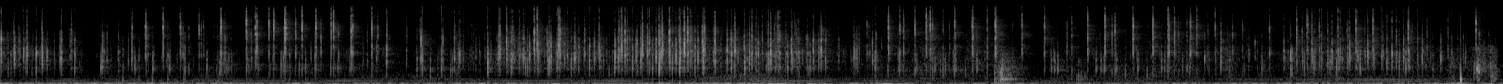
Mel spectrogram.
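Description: Fingertips tap and scratch a black hollow plastic gamepad close to the microphone. A steady stream of quick, dry plastic clicks and crinkly scratching fills the clip, bright and crisp on top with a faint low hum underneath.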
